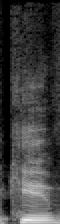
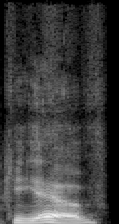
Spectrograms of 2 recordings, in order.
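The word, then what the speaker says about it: Kyiv: Uh and you can kind of tell where somebody stands on the Ukraine war by listening to how they uh pronounce the names of the places in Ukraine. they're using the Ukrainian pronunciation. If they say Kev instead of uh Kiev, uh if they say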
